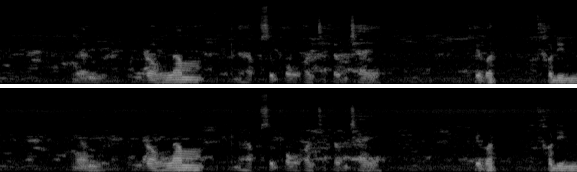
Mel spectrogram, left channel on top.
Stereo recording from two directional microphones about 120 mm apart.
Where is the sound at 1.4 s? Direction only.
Centre (ahead or behind).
